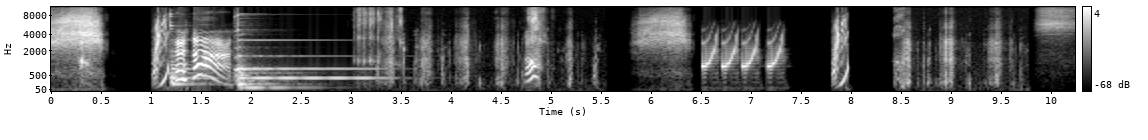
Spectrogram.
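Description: Cartoon sound effects: crunchy bites of celery sticks being chewed, heard at the start, about six seconds in and at the end. Between them come short gliding squeaky vocal sounds and brief playful music, with a held note and a quick run of repeated notes.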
